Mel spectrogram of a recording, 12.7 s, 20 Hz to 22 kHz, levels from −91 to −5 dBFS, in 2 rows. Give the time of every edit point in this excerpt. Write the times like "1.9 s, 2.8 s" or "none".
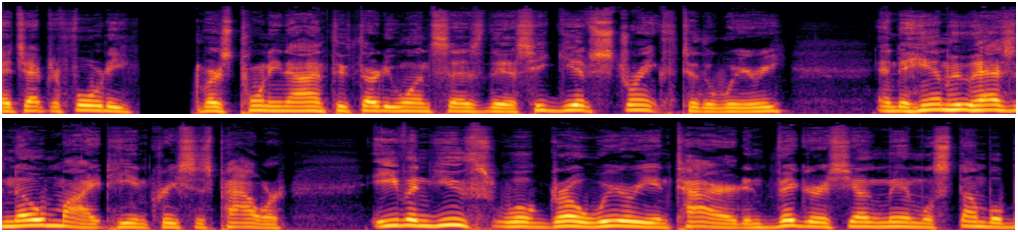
none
